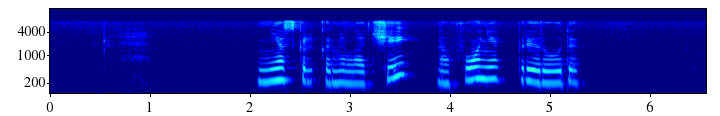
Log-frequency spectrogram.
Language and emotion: Russian, neutral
